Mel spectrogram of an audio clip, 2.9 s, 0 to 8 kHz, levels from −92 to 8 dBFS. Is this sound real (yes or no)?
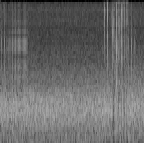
no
